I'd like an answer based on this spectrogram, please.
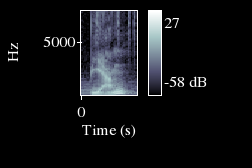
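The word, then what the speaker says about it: biáng: It has 56 strokes, and it is pronounced Biang.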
